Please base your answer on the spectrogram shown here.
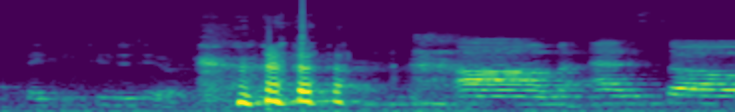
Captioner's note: laughter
